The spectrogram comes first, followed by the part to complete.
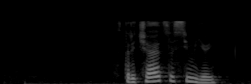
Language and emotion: Russian, neutral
